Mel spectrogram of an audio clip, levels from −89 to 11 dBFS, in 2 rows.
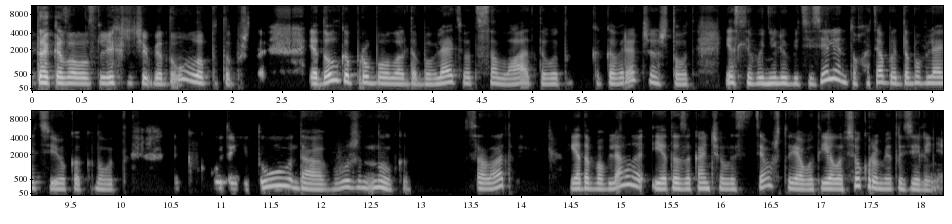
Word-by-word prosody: это 210 - +10
оказалось 185 -2 +6
легче, 195 +1 +2
чем 185 -1 0
я 175 - +3
думала, 225 - +2
потому 185 -1 -9
что - - -8 0.5
я 185 - +6
долго 240 +6 +6
пробовала 190 -5 +1
добавлять, 180 +6 0
вот, 190 -1 -4
салаты. 175 -1 -2
Вот, 175 +1 -3 0.2
как 185 - -16
говорят 185 +12 -1
же, 220 -4 -2
что 170 -2 -4
вот, 165 -1 -4 0.3
если 205 -2 0
вы 185 0 +1
не 185 +1 +2
любите 180 -1 -2
зелень, 280 - +2
то 185 - -6
хотя 190 +5 -1
бы 200 -3 -1
добавляйте 195 0 -1
её 170 - 0
как, 175 - -8
ну, 170 - -2
вот, 160 0 -9 0.5
как - - -22
в - - -38
какую-то 390 -5 -4
еду, 265 - +1
да, 175 -5 0
в 160 +1 -12
ужин, 215 -2 -1
ну, 205 -6 +2
к - - -19 0.6
в - - -23
салат. 200 +8 -1 0.6
Я 180 0 +4
добавляла, 185 - +1
и 190 - -4
это 175 +1 +4
заканчивалось 175 -1 -2
тем, 245 +6 -2
что 195 - -6
я 175 - +3 0.2
ела 175 -1 +4
всё, 265 +9 +1
кроме 195 -9 0
этой 170 0 -4
зелени. 160 -3 -4
185 Hz, 190 wpm, -24 LUFS, 175-210 Hz, 0.6 s, это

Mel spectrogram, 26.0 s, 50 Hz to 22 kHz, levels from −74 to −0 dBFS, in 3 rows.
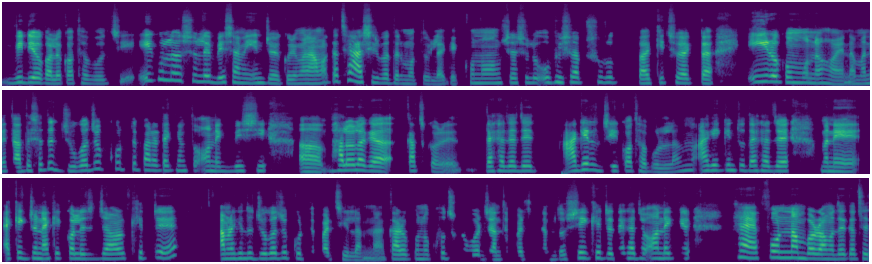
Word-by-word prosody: Video 230 -2 +8
কলে 185 -1 +1
কথা 195 +1 -8
বলছি। 180 +3 -6 0.3
এগুলো 350 +1 -1
আসলে 290 -3 0
বেশ 235 +2 +2
আমি 215 - -3
এনজয় 195 -4 -3
করি। 185 - -6
মানে 195 - +2
আমার - - -5
কাছে 290 +4 -4
আশীর্বাদের 210 -6 -1
মতোই 170 -1 -12
লাগে। - - -5
কোন 210 0 -11
অংশে 220 +1 -5
আসলে 225 0 -6
অভিশাপস্বরূপ 240 0 -6 0.2
বা 200 - +3
কিছু 225 +1 -5
একটা, 210 - +3 0.5
এইরকম 270 -3 +8
মনে 210 -3 0
হয় 165 -2 -3
না। - - -7
মানে 200 +3 -4
তাদের 225 +4 +1
সাথে 265 +4 0 0.2
যোগাযোগ 240 +8 -3
করতে 295 -1 -12
পারাটা 235 -2 -2
কিন্তু 230 0 -12
অনেক 215 -2 0
বেশি 225 0 0 0.4
আ - - +2 0.3
ভালো 240 +1 +5
লাগা 220 -4 +5 0.3
কাজ 220 - -2
করে। - - -6 0.4
দেখা 220 +1 0
যায় 220 0 0
যে, 220 - +4 0.4
আগের 265 +4 +5 0.2
যে - - +1
কথা 215 -2 -4
বললাম, 175 +3 -11 0.2
আগে 240 +1 -1
কিন্তু 245 -1 -7
দেখা 225 0 -1
যায় 215 0 +7 0.4
মানে 205 -1 +5 0.4
একেকজন 245 -1 +2
একেক 240 +1 -7
কলেজ 225 -2 +3
যাওয়ার 225 +1 0
ক্ষেত্রে, 260 +1 -2 0.6
আমরা 230 +1 +1
কিন্তু 245 +1 -8
যোগাযোগ 245 +2 -3
করতে 235 - -13
পারছিলাম 175 -2 -3
না। - - -7
কারো 210 0 +2
কোন 215 -1 -10
খোঁজখবর 215 -4 -6
জানতে 185 +1 0
পারছিলাম। 190 -1 -8
তো - - -5
সেই 260 -1 +3
ক্ষেত্রে 235 -3 -3
দেখা 245 0 -1
যায়, 230 - -3
অনেকে 245 0 +1 0.5
হ্যাঁ, 275 -4 +8
ফোন 285 -1 +1
নাম্বারও 235 -4 +6
আমাদের 215 0 -1
কাছে 220 0 -4
230 Hz, 185 wpm, -25 LUFS, 210-245 Hz, 0.6 s, Video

